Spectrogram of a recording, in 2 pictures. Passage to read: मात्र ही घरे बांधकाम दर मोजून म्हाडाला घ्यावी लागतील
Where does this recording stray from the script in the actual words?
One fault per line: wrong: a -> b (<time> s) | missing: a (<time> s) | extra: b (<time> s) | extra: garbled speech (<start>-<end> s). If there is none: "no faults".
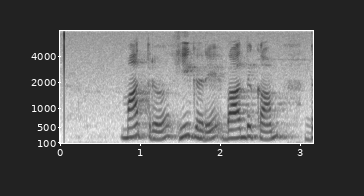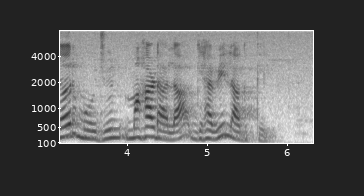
no faults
